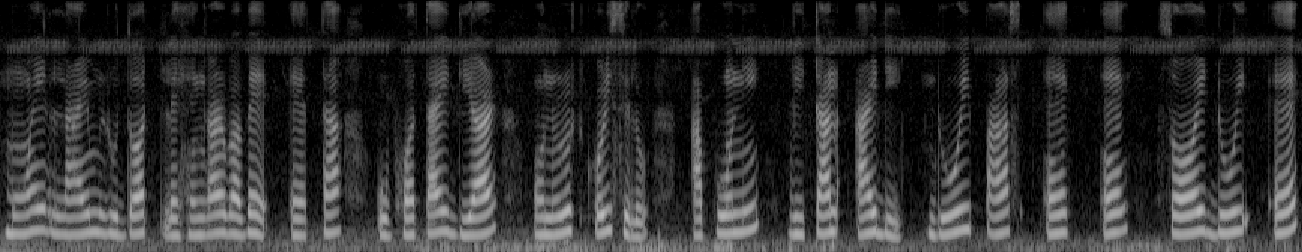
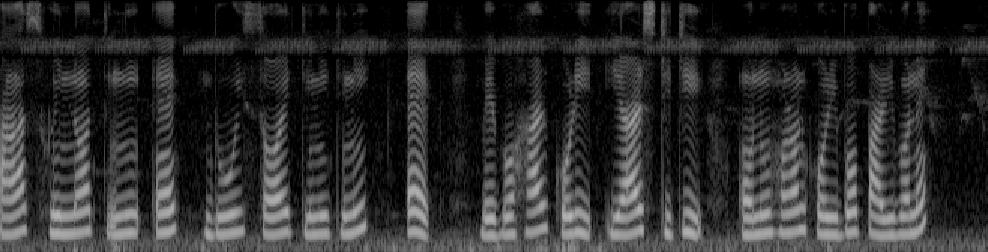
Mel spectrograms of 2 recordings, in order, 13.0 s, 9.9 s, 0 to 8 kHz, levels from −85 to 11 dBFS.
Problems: constant background noise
